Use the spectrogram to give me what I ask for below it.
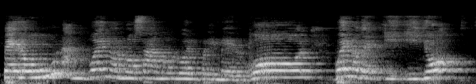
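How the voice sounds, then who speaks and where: A woman with a Mexican accent, a lay preacher giving an animated, joking retreat talk and telling stories straight to her audience. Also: high-pitched, unhurried. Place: large hall at a church center. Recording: echoey hall from far off.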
